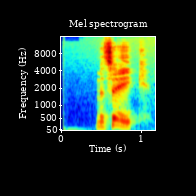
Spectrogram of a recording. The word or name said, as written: Maaseik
